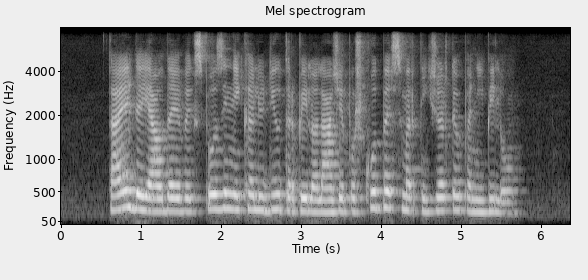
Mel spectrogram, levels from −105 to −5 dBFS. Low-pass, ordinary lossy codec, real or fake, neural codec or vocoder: 7.2 kHz; none; fake; codec, 44.1 kHz, 7.8 kbps, DAC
